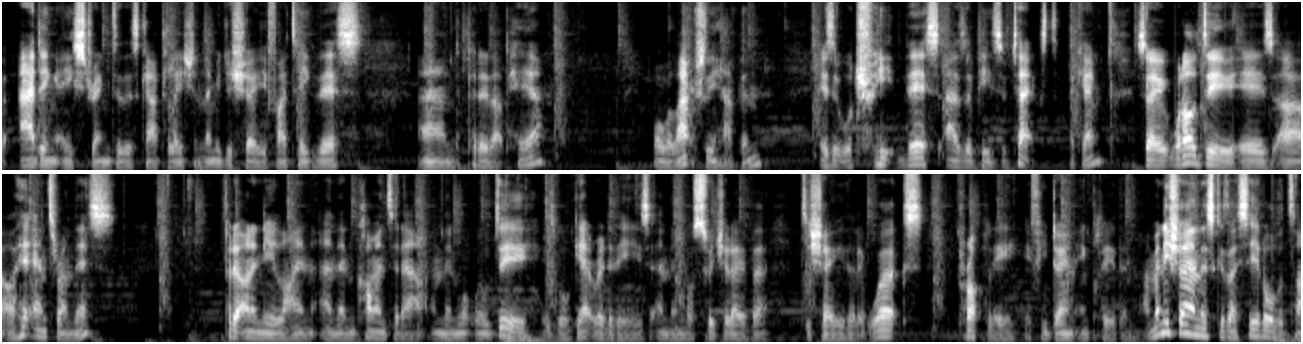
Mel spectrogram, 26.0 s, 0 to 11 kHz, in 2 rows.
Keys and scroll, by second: 4.4 super+c, 7.3 super+v, 13.7 super+c, 14.8 Return, 15.2 super+v, 21.9 shift+9.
